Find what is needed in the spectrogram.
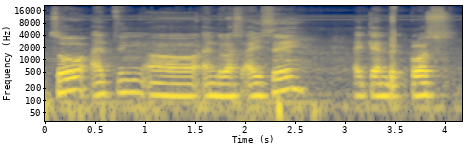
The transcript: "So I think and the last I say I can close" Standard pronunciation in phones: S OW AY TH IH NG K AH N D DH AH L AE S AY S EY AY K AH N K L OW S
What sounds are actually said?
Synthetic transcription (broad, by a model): S OW AY T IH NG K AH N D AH L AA S AY S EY AY K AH N K L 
